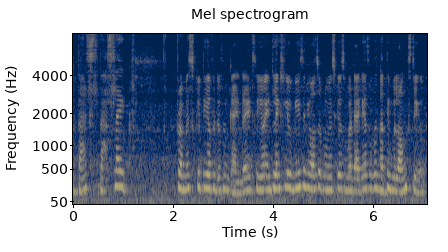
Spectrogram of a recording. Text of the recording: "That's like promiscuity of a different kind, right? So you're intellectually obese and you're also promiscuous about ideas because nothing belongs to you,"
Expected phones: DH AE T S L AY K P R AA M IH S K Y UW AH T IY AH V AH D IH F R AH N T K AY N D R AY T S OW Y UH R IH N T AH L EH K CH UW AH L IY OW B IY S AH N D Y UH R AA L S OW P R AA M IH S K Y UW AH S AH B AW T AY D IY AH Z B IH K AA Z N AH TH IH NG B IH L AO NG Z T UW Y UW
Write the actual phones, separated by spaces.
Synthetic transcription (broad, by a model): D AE T S L AY K P R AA M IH S K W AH T IY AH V AH D IH F R AH N T K AY N D R AY T S OW Y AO R IH N T AH L EH K CH UW AH L IY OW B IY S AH N Y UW AA L S OW P R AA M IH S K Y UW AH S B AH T AY D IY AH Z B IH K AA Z N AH T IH NG B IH L AO NG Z T UW Y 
